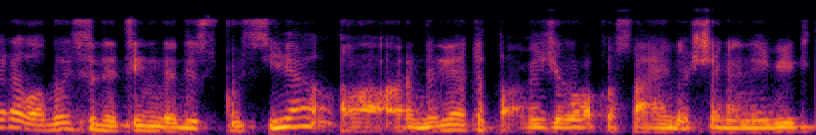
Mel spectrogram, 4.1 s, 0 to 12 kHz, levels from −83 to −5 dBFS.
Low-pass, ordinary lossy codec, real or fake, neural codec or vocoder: 7.2 kHz; Opus, 32 kbps; fake; codec, 16 kHz, 2 kbps, FreqCodec, smaller model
